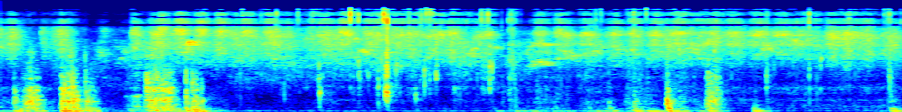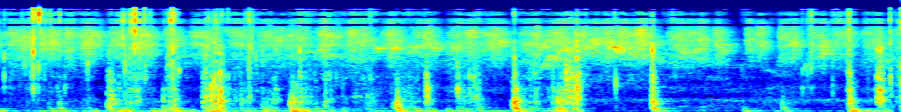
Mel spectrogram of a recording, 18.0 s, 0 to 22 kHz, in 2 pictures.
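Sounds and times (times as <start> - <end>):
slime squishing and squelching: 0.0 - 18.0.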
